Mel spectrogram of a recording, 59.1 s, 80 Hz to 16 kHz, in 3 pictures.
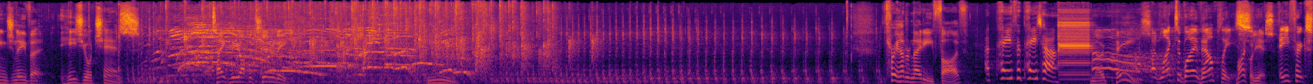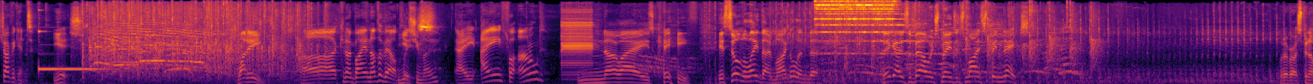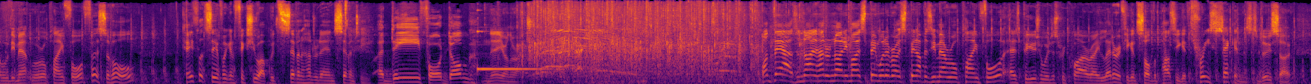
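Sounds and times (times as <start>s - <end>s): prize wheel clicking: 20.3s - 21.5s, 31.7s - 34.9s, 46.6s - 48.0s
low steady tone: 46.6s - 47.6s.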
